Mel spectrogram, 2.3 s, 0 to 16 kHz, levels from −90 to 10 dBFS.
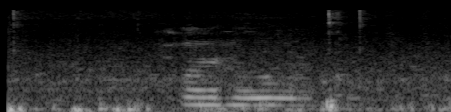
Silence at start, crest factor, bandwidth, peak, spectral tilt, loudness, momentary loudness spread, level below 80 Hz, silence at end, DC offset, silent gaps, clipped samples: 0.05 s; 20 dB; 11.5 kHz; -12 dBFS; -8 dB/octave; -33 LUFS; 9 LU; -38 dBFS; 0 s; under 0.1%; none; under 0.1%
